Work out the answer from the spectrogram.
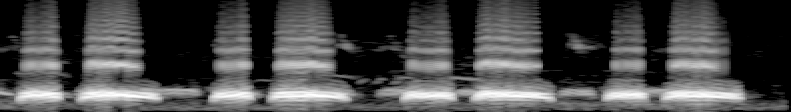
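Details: Spotted dove decoy luring wild birds with 'ang'-style coo phrases of four to five notes: a steady beat of short-long coo pairs, four pairs in a row, deep, hoarse and evenly spaced.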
